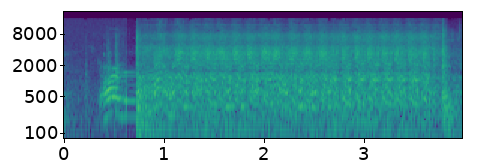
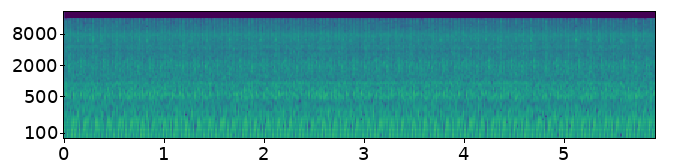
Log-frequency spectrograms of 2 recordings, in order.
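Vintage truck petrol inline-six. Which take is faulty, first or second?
first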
